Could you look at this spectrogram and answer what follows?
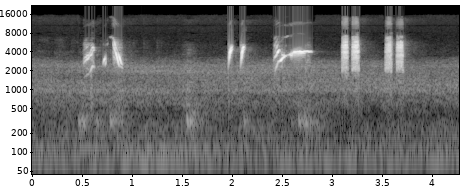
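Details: Wild European goldfinch giving varied high notes: slurred rising and falling whistles, a brief trill-like phrase, then two paired harsher, buzzy double notes near the end. Quiet background.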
